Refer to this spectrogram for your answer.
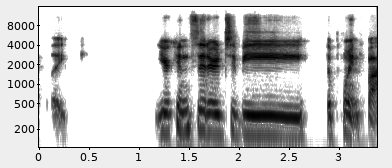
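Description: The tone is bright and sharp. Delivery moves at a moderate pace. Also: woman. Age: 20s. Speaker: comedian. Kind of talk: casual chat.

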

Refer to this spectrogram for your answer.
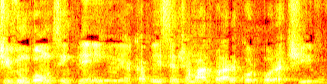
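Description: A man speaks very fast with lively intonation in a Rio Grande do Sul accent. Noticeable background noise and audible room echo are present. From Brazil, Caxias do Sul. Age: 30s. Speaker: salesman and former political aide. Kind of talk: casual interview.

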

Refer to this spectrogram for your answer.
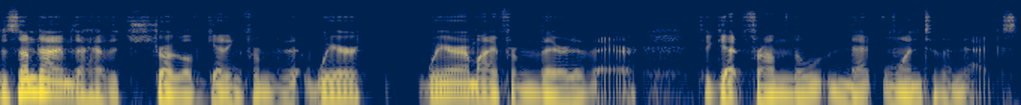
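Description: A man with an American accent has an unremarkable speaking voice, fairly low in pitch with ordinary pitch variation. He keeps a moderate pace in a very clean recording with a silent background. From Chicago area (Skokie), US. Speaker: stand-up comedian. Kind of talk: casual interview chat. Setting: studio (office).

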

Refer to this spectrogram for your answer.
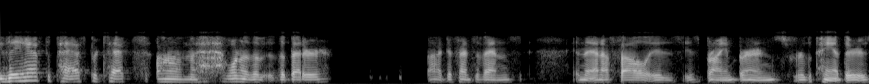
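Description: A man speaks at a fairly slow pace with a plain, everyday voice. His pitch is medium and varies in an ordinary way. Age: 30s. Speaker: sports blogger and podcaster. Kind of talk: casual chat. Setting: phone call.

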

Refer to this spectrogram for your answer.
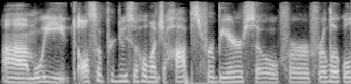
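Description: Over noticeable background noise, a woman with an American accent and a fairly low pitch talks at a fairly quick pace in a monotone, flat intonation, with a dry, close sound and no echo. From Idaho, US (Boise). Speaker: call center training director. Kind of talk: casual chat.

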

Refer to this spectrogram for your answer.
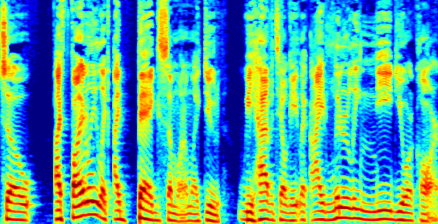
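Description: At a fairly slow pace, a man with a medium pitch speaks in a very clean recording with a silent background. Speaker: podcast co-host. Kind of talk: casual chat. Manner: animated.

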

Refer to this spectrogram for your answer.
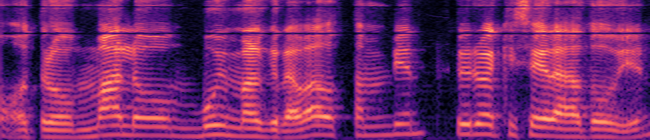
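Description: Recorded with a dry, close sound and no echo, a man speaks in a Chilean accent with ordinary pitch variation. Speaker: podcast host. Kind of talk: casual chat.

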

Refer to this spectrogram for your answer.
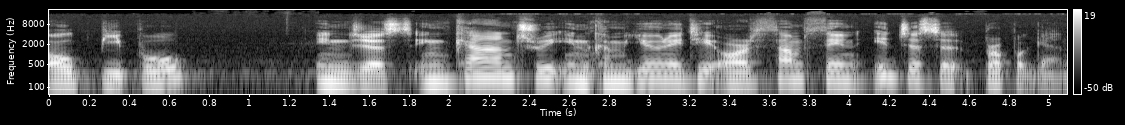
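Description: The speaker has a Russian accent and talks at a moderate pace with ordinary pitch variation. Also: man. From Belarus, Minsk. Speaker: youth exchange participant.

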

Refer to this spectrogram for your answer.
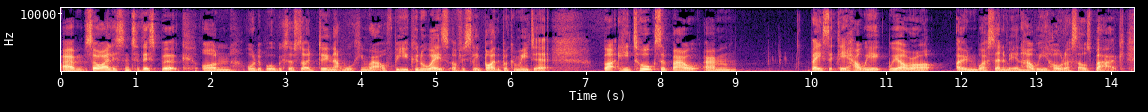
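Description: A woman with an English accent speaks at a moderate pace in a very deep, low voice, her intonation fairly even. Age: 30s. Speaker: podcast host, coach. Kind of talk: solo casual talk.

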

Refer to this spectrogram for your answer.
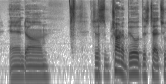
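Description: The speaker has a Philadelphia accent. The tone is dark and mellow. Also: man. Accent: Philadelphia urban American. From Philadelphia, US Northeast. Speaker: tattoo artist. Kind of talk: casual interview chat.

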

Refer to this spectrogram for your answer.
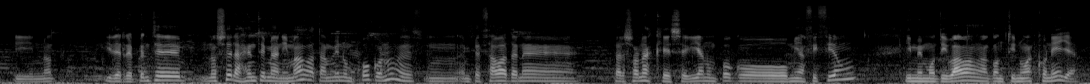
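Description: Moderate pace from a man with a plain, everyday voice, a fairly high pitch and ordinary pitch variation. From Andalusia, Spain. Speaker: painter and tattoo artist. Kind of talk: casual chat. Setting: outdoors.

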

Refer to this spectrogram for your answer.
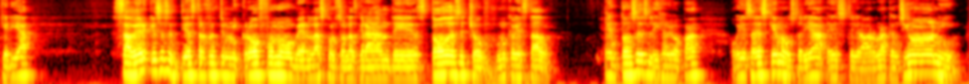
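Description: With fairly even intonation and a medium pitch, a man's voice carries audible room echo. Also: moderate pace. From Mexico, Sonora. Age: 20s. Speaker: singer. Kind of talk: casual interview chat.

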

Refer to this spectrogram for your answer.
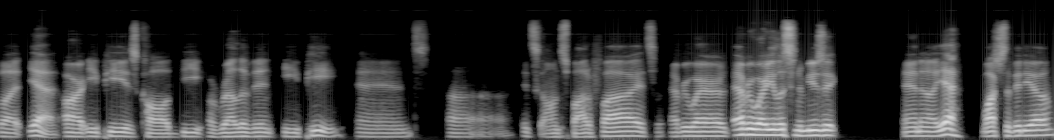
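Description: A man in an ordinary speaking voice talks at a moderate pace and medium pitch, with ordinary pitch variation and big swings in loudness, the sound dry and close with no echo. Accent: American. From Oklahoma. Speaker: musician. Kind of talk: casual chat.

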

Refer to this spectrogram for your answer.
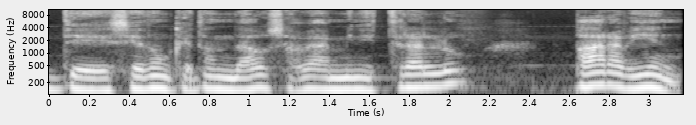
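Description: His voice is fairly high-pitched for a man, somewhat breathy, with a dark, mellow tone. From Motril, Granada, Andalusia, Spain. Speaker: flamenco guitarist. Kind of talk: casual interview conversation. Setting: jazz club.

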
